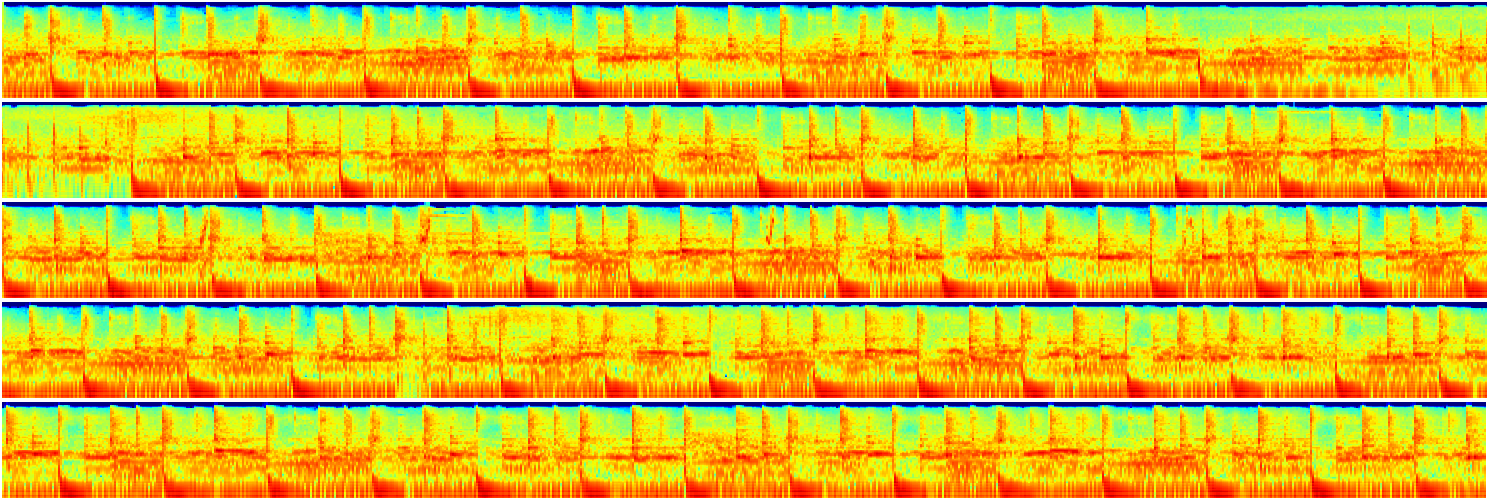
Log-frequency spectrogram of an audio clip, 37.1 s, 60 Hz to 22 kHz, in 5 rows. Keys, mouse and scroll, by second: 1.5 click, 3.2 click, 3.8-4.3 scroll down 3, 4.3 click, 5.1-7.9 middle drag, 7.9 click, 10.6-12.2 middle drag, 12.2 click, 13.2 click, 18.5-19.0 scroll up 2, 19.0-19.8 shift+middle drag, 19.8-20.6 scroll up 1, 20.6 click, 24.1-26.1 drag, 27.0 click, 28.6-31.7 middle drag.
